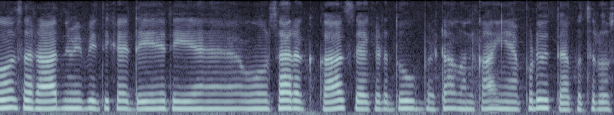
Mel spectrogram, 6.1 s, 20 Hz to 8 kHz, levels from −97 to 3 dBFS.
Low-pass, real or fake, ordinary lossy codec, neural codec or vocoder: none; fake; none; codec, 16 kHz, 4 kbps, X-Codec, WavLM features, trained on Multilingual LibriSpeech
